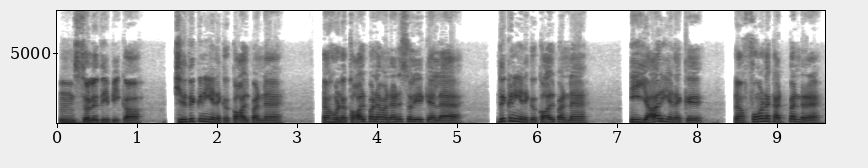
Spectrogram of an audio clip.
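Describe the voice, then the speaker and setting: A woman's voice: deep voice, normal speed, long pauses, natural voice. Woman voicing Arjun, a curt young man. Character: young man Arjun, curt then caring brother-in-law.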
